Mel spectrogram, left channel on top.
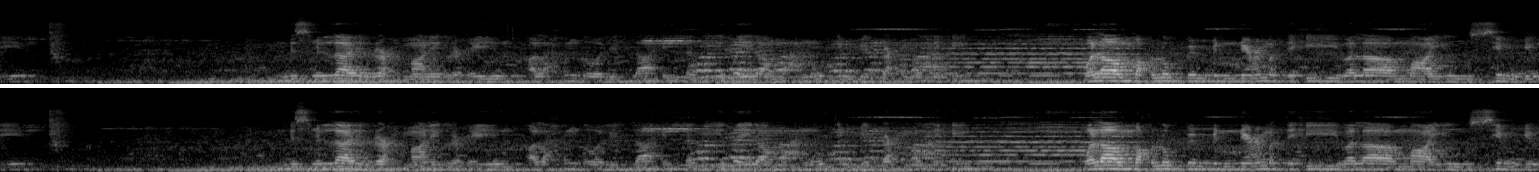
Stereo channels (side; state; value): both; normal; correlation 0.62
